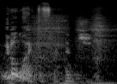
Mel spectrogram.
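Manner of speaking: furtive whisper, as if not allowed; hushed whisper. Real, not acted. Co-host unsure he can still say it, whispering. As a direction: whisper it under your breath. Wary if it may be said.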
